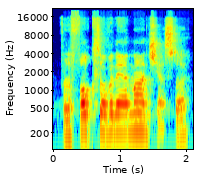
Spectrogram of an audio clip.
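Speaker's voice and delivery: a half-hearted British accent, lightly put on; a quick, clumsy stab at a British accent. Mocking the Manchester fans in a weak British accent. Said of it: "my accent game is piss poor".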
